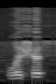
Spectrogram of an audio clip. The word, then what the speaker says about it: Lisius: get that right okay delicious like delicious okay all right and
